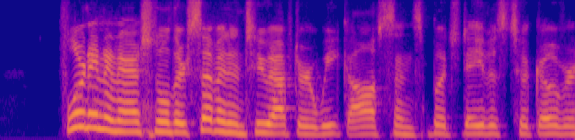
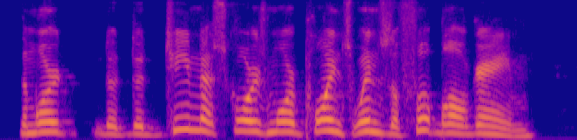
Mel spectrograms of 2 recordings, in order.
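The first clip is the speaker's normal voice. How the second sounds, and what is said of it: Imitates another person's voice. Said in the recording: “John Madden... That was a terrible impersonation”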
